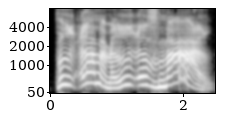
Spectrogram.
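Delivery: very high, loud piping shout; high heroic battle cry; shouted warning. A narrator's reading. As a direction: raise the alarm, stretching the last word. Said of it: "I shouted".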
